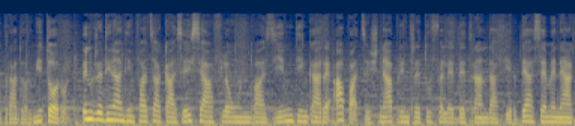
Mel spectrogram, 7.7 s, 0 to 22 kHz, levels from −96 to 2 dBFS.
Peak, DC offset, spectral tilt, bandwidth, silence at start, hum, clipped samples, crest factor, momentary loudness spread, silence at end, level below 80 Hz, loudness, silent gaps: -2 dBFS; under 0.1%; -6.5 dB/octave; 14 kHz; 0 s; none; under 0.1%; 16 dB; 8 LU; 0 s; -36 dBFS; -19 LUFS; none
